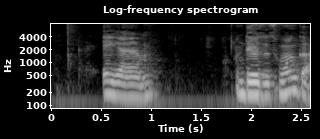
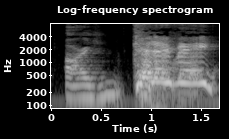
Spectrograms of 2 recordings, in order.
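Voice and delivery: much higher, louder, slow despairing wail; exasperated outcry; 11 semitones higher, 8 dB louder, slower than usual. Retold or imitated. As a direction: cry out in disbelief at bad luck. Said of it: "I was like".

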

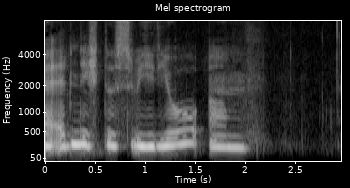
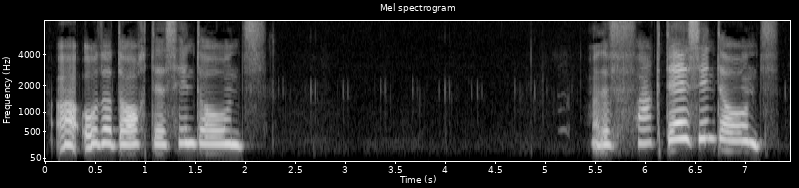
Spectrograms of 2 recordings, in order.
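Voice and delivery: being chased; 3 semitones higher, 6 dB louder than usual. Real, not acted. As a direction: yell in panic while fleeing. Chased by enemy.

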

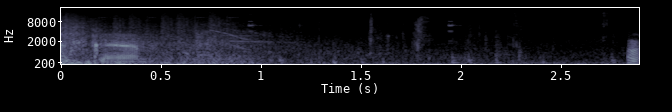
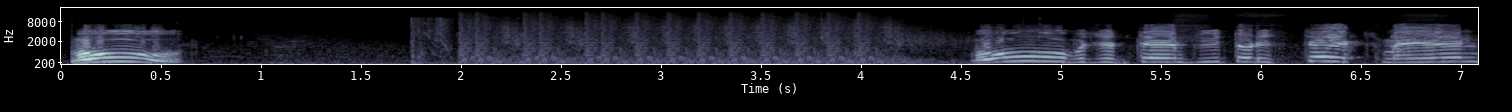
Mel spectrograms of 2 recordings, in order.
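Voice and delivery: very high-pitched urgent yelp; urgent calling out; slower than usual. Real, not acted. Player orders teammate to move, high urgent yelp.

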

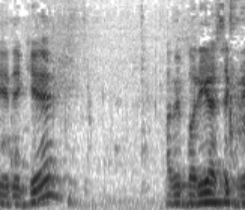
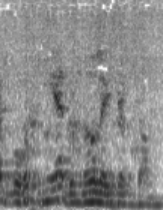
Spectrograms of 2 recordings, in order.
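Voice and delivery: ordinary delivery

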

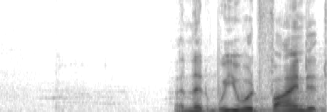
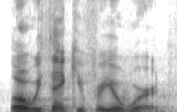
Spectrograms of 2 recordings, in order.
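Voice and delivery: usual speaking voice

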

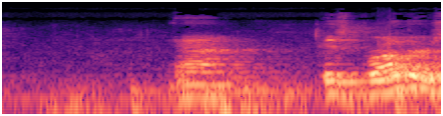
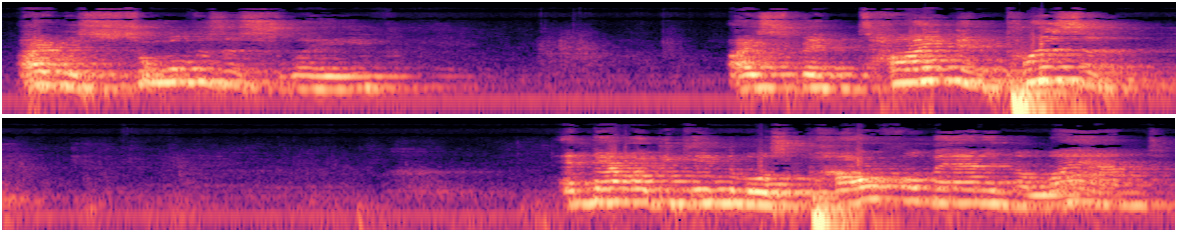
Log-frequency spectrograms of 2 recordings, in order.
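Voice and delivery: Joseph's thoughts; 5 semitones higher, 6 dB louder than usual. Acted. Voices Joseph's inner thoughts.

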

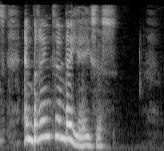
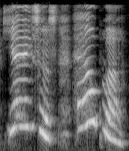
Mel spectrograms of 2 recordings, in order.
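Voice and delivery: mock shouting; 9 semitones higher, slower than usual. A narrator's reading. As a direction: call for help in a much higher pitch. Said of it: "nog weer veel harder schreeuwen". (hoge, ingehouden hulpkreet)

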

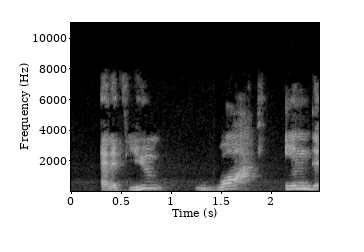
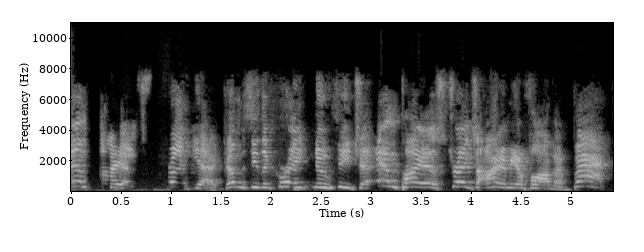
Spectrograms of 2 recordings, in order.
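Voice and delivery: shouting announcer; 12 semitones higher than usual. Pretend. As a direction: yell the spoiler like an ad. Mock spoiler announcer shouting.

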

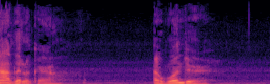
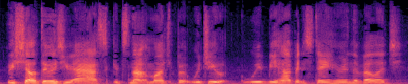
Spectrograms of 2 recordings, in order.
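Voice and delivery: higher, louder polite villager; formal character voice; 8 semitones higher, 5 dB louder than usual. Acted. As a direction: read it as a courteous traveler. Voicing a game character.

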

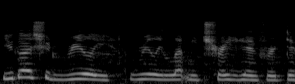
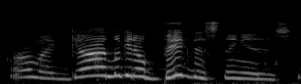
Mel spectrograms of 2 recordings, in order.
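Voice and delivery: loud, raised astonished exclamation; amazed; 3 semitones higher, 6 dB louder than usual. Real, not acted. Player marvels at a huge Pokémon, amazed.

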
